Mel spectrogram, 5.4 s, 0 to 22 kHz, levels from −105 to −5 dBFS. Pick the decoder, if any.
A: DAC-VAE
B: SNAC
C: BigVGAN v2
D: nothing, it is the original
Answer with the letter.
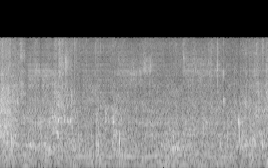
B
